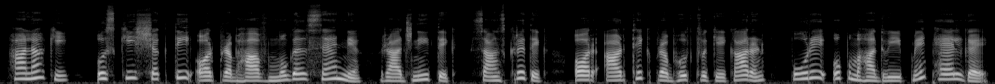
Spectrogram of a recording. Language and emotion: Hindi, neutral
